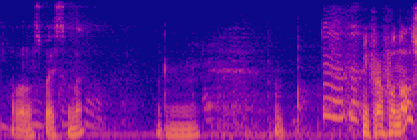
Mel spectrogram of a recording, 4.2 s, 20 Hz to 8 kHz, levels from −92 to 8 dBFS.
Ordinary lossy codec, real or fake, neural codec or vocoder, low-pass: Opus, 24 kbps; real; none; 7.2 kHz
